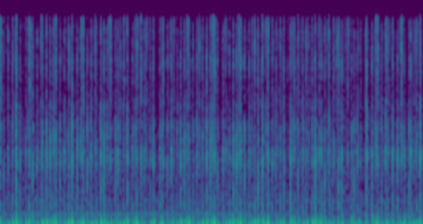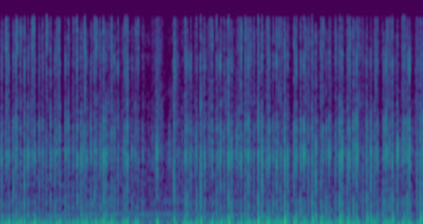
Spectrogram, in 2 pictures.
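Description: A small, dark, folded leather-look wallet is scratched with short nails and fingertips. It makes a steady, dense, quiet scratching that is mostly low rumble, with faint brighter rasp on top.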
